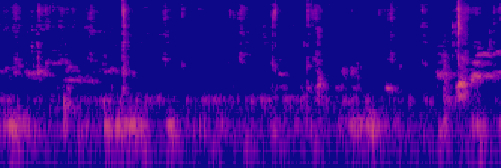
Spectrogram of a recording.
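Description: Faint chewing with scattered soft mouth clicks as a person eats a small piece of food with the mouth closed.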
